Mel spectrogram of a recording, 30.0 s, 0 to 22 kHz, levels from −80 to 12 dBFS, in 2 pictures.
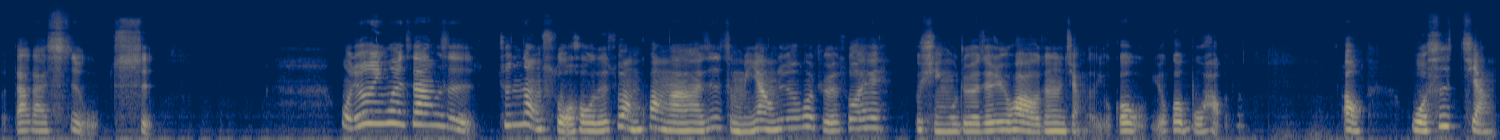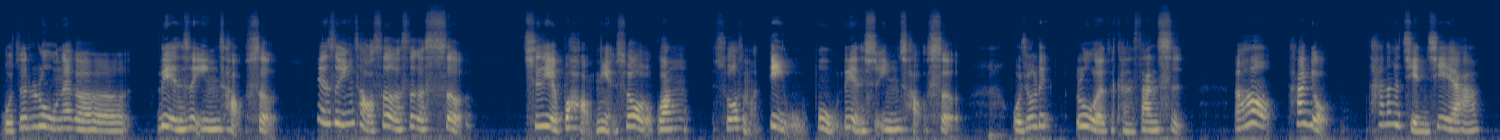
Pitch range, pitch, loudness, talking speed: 200-280 Hz, 225 Hz, -23 LUFS, 235 characters per minute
